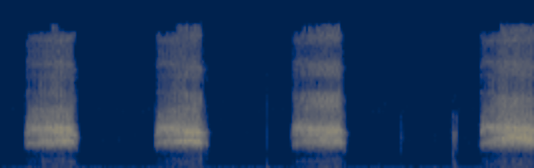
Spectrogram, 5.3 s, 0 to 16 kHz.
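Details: Barn owl nest camera, 24 September 2015, with a parent bringing food to an owlet: four drawn-out, coarse hissing screeches at roughly one-and-a-half-second intervals, with small taps and clicks in the gaps.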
